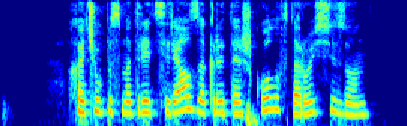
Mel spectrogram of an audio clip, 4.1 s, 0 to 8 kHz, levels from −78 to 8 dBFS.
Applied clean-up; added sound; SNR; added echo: neural mask model Resemble Enhance denoiser.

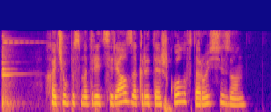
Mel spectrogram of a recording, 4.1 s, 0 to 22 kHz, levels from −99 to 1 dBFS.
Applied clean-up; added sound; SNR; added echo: none; Tools; 11 dB; none.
